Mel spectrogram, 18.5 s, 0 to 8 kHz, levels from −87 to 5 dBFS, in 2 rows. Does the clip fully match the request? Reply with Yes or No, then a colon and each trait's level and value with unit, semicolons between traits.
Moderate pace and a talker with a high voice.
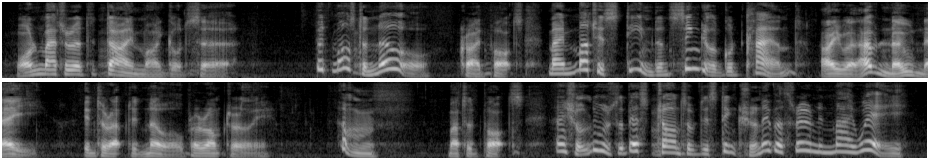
Yes: average, 145 wpm; high, 245 Hz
